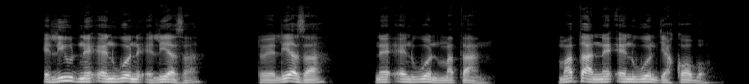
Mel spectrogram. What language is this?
Luo (Kenya and Tanzania)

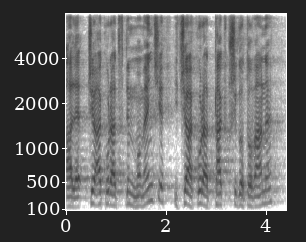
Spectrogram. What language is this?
Polish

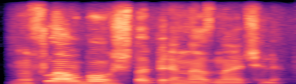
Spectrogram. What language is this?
Russian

